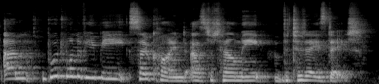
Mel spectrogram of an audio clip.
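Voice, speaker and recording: A woman's voice: medium pitch, very animated, normal speed, fairly bright tone, reverberant. A woman playing a well-mannered, flustered but self-assured Victorian time traveller in a tabletop game. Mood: polite.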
